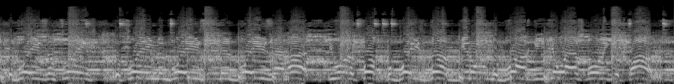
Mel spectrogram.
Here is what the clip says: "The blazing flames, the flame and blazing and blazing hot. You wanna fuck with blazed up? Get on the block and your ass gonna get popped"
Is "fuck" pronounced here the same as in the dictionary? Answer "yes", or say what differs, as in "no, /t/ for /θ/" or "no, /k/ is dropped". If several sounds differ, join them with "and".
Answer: no, /p/ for /f/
